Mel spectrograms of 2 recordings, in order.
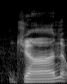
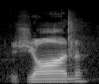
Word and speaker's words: Jean: With the whole Perez situation here, I know many people call him Gene Perez. I've talked to him multiple times about this. John or Gene is acceptable.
